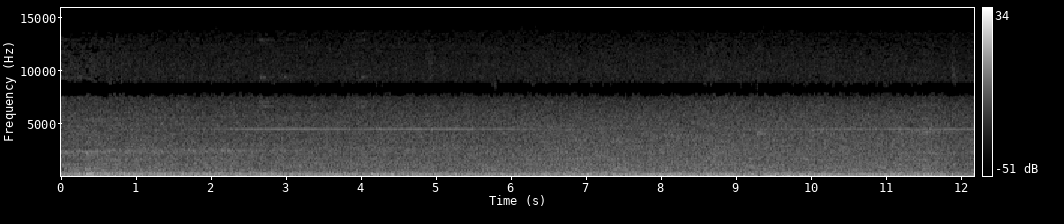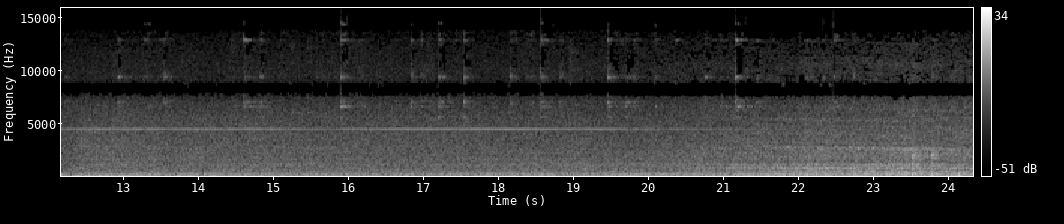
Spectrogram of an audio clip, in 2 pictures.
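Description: A subway train rumbles loudly through an echoing underground station.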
